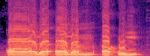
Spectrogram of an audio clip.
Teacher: اس قاف کو آپ ہیوی کر کے پڑھیں گے، ڈفرینشیٹ کریں گے اس کاف سے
